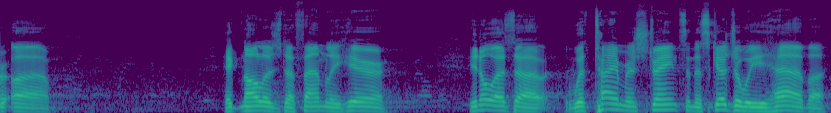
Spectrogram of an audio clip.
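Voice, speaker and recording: A man emceeing a powwow over a reverberant arena sound system. His voice is clean and resonant at a medium pitch. He calls names in a stretched, emphatic way and fills in with informal, halting remarks. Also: a bit bright, clean tone. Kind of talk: live ceremonial announcing, calling names to come forward. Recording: reverberant large hall PA sound.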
